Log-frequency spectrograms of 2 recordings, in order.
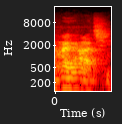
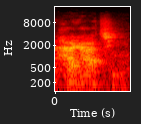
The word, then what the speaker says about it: Heihachi: Kazuya and Heihachi Mishima.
